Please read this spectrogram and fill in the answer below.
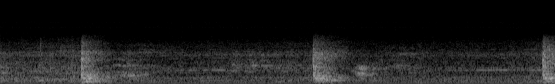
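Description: Strikes landing on a hand-held martial-arts strike pad: three sharp smacks about two seconds apart, with a lighter hit just after the second.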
